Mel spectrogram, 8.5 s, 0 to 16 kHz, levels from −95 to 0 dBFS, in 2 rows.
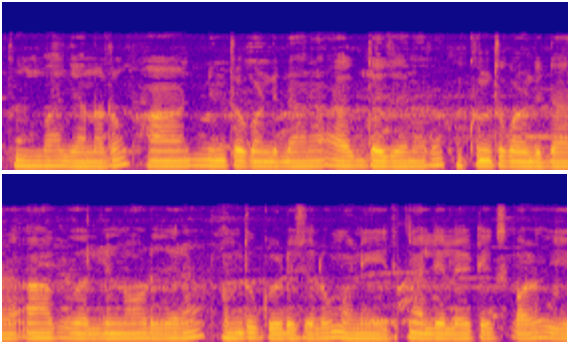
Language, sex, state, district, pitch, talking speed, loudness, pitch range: Kannada, male, Karnataka, Belgaum, 105 Hz, 100 wpm, -17 LUFS, 105-110 Hz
